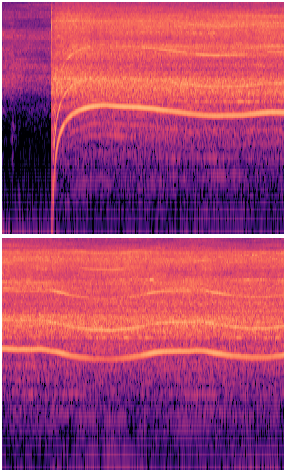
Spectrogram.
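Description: An angle grinder spins up to a high, steady whine.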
